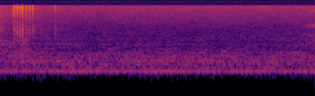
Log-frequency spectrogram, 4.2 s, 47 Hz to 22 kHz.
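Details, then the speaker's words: Custom comms cabinet with doors open, all fans cranked to maximum, about 42 dB measured: a quiet, steady whirr with a faint constant hum and no rubbing or ticking; normal fan running at full speed. "Let's crank everything up to the max again. Again, I've got both the doors open, so there's no real airflow, it's just noise coming out."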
